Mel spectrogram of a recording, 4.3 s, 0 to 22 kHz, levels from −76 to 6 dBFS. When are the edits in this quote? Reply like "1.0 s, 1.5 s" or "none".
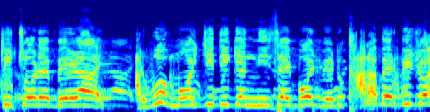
none

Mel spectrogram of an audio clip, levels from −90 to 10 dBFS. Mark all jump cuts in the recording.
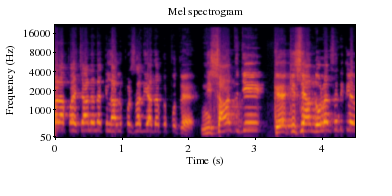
2.1 s, 3.1 s

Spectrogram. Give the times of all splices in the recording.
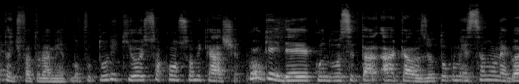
2.4 s

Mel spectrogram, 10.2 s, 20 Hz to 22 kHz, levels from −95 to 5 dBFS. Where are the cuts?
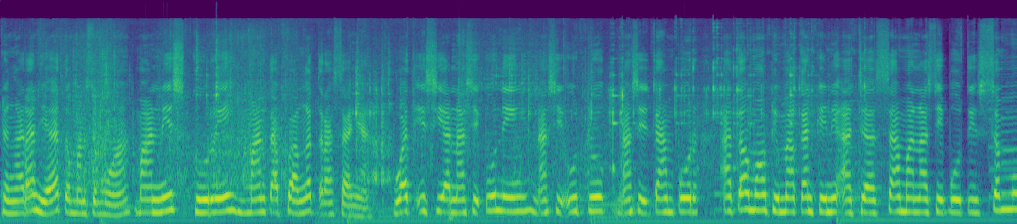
1.3 s, 3.7 s

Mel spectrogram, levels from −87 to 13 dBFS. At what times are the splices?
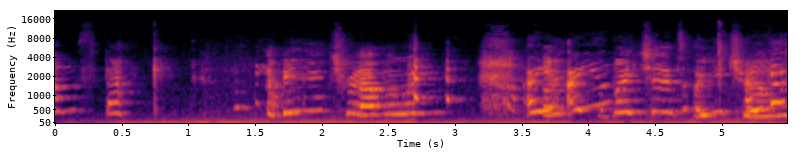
none

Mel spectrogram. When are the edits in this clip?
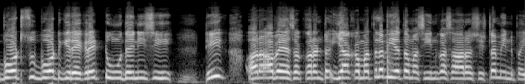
none

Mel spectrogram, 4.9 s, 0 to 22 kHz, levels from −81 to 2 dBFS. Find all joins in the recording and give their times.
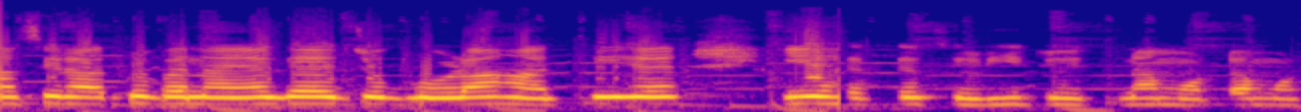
3.2 s

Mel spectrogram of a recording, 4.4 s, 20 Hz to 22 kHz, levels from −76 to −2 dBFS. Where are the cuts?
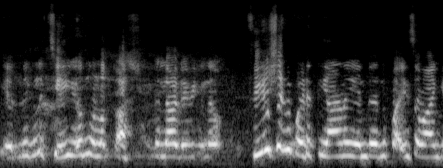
2.3 s

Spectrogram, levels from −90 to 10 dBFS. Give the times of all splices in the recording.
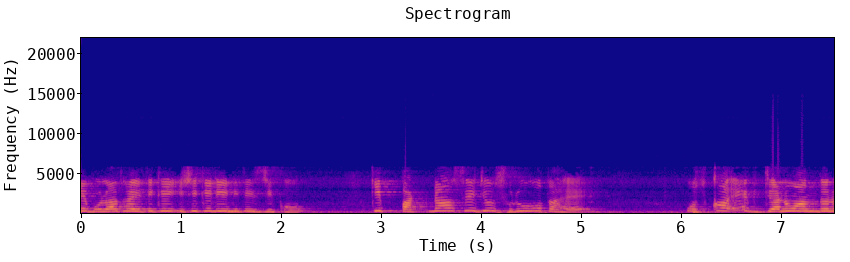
none

